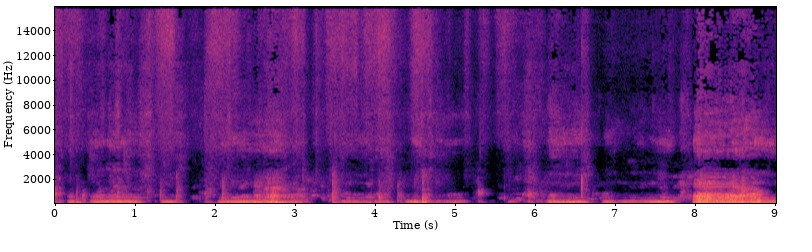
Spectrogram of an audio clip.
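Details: Young male Dogo Argentino mix, born 1 August 2023, in foster care in Osnabrück, Germany, during December 2023, growls almost nonstop: deep harmonic rumbles in bursts of one to two seconds, separated by brief gaps.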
